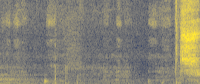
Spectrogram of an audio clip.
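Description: Felt-tip marker writing on a whiteboard: faint scratches and light taps of the tip against the board. A short hiss comes near the end.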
